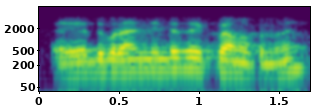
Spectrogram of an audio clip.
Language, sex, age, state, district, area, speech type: Malayalam, male, 18-30, Kerala, Palakkad, rural, conversation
